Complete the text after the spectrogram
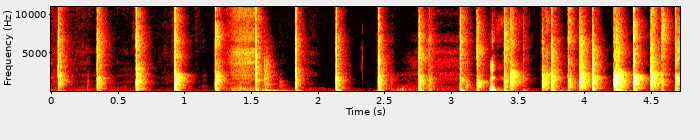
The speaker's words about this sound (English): You clap for that, Black King.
